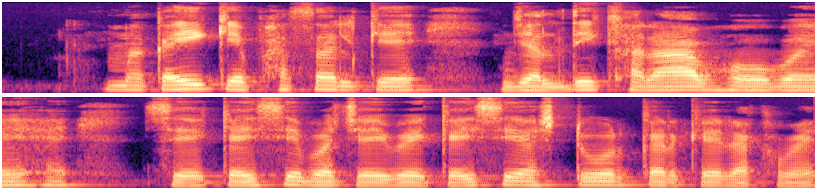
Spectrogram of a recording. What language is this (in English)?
Magahi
